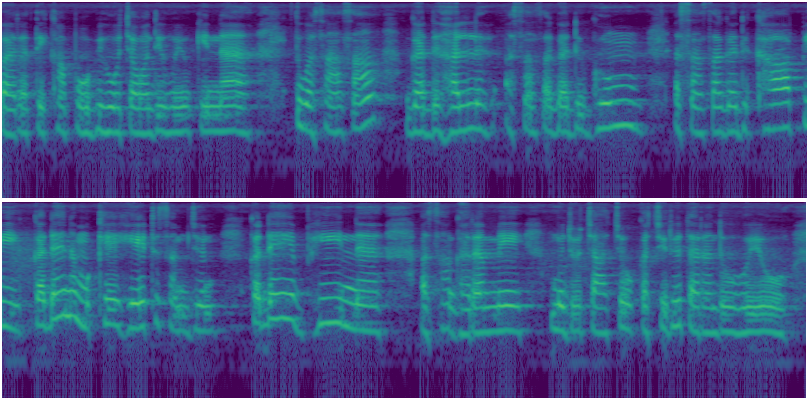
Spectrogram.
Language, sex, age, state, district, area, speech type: Sindhi, female, 30-45, Madhya Pradesh, Katni, rural, spontaneous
